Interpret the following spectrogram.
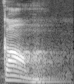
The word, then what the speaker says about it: calm: उसी तरह से काम, CALM, काम, मतलब शांत, इसमें भी एल साइलेंट होता है।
